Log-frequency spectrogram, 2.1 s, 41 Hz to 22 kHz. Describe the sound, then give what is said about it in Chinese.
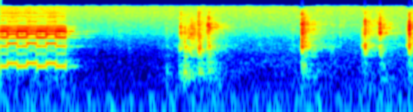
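A short electronic telephone ring sounds at the start, then stops abruptly. A few sharp, faint clicks follow alone, with no voices. “一大早，803和沈西就守候在电话机边上。 哎，来了。”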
